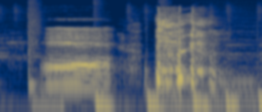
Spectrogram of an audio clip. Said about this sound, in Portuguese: Se eu não tossi no podcast, não é o meu podcast.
